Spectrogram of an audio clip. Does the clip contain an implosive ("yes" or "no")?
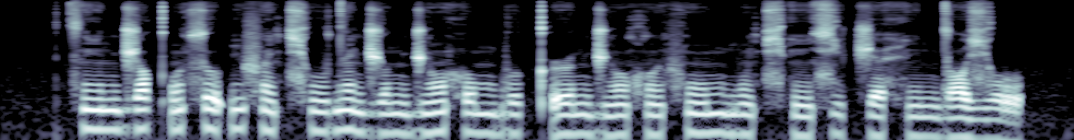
no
